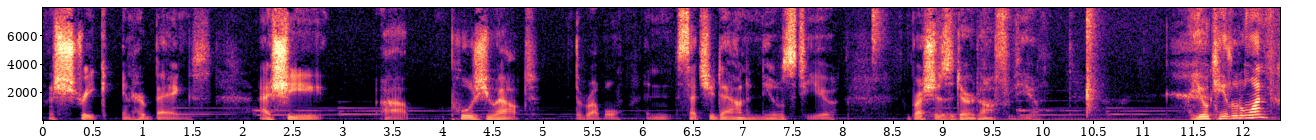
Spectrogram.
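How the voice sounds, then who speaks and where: A man narrating a tabletop game as game master, halting, with frequent fillers and self-corrections. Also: low voice, steady tone, vocal fry, faint music behind.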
